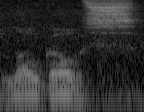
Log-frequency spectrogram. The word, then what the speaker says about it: logos: of logic or knowledge logos the S is pronounced and logos with a z refers to images that represent a group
